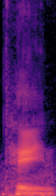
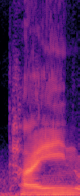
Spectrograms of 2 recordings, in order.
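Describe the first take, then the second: First: The vowel sounds like the one in rain. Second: The vowel sounds like the one in line. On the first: The speaker calls it right. "but it's, I believe, Tane" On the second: The speaker calls it wrong. "or tine"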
